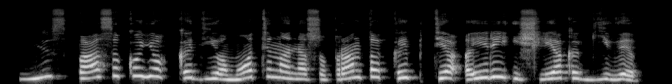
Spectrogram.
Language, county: Lithuanian, Vilnius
